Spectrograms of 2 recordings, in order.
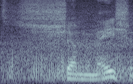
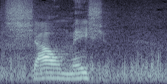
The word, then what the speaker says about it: Xiaomeisha: So it's pronounced Xiaomeisha, Xiaomeisha Beach.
